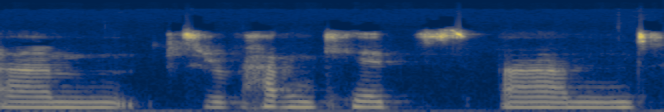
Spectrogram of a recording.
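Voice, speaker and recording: Somewhat breathy, a woman talks with a British accent. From southern England. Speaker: leadership coach. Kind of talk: podcast interview.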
